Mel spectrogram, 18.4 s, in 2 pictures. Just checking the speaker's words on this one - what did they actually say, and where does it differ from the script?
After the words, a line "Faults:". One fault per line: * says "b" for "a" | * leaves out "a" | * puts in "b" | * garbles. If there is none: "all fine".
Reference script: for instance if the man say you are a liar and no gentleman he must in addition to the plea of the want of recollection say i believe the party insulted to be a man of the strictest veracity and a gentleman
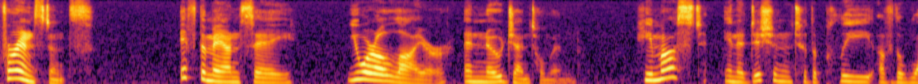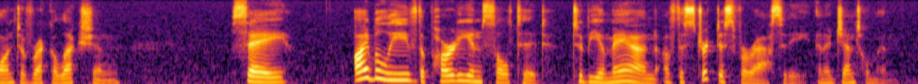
for instance if the man say you are a liar and no gentleman he must in addition to the plea of the want of recollection say i believe the party insulted to be a man of the strictest veracity and a gentleman
Faults:
all fine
